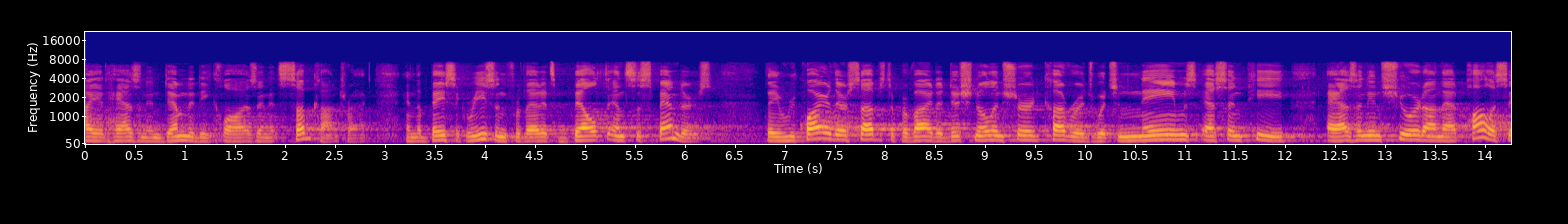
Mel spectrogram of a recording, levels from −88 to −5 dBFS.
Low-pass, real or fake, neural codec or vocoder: 7.2 kHz; real; none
